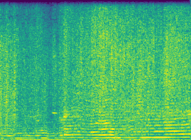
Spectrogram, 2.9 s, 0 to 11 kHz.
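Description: A 1980 DRM Division 2 race car engine drones at the Eifelrennen, its pitch dropping and then climbing as it shifts down, heard steady and fairly distant throughout.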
